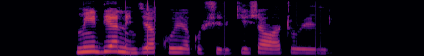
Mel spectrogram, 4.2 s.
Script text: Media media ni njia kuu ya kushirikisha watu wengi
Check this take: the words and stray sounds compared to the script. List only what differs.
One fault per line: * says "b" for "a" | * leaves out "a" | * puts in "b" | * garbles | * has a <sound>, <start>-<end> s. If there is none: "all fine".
* leaves out "media"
